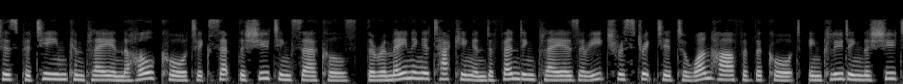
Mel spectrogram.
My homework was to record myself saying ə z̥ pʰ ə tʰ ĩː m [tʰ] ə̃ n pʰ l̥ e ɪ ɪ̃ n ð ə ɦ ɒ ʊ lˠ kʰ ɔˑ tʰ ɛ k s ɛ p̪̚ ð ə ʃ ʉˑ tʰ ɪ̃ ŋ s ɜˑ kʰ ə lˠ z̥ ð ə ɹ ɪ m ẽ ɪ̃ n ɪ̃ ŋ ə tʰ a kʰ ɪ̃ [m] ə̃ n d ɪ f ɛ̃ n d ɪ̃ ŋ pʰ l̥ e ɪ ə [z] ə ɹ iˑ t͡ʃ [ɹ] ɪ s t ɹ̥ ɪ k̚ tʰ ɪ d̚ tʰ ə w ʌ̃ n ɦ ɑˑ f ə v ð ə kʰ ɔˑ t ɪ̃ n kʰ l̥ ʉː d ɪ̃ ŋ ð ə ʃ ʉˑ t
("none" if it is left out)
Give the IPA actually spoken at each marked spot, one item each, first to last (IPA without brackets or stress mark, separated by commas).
kʰ, ŋ, z, ɹ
